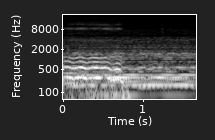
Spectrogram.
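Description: An organ keyboard sounds a sustained B note, steady and close, with a brief wavering higher tone at the start that fades, leaving the held low tone alone.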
